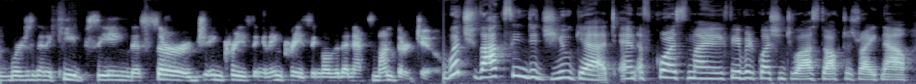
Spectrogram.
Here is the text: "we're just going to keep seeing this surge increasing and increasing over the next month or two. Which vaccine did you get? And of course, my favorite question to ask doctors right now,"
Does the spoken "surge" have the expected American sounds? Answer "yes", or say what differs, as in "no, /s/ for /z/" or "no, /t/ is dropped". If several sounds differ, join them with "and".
yes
